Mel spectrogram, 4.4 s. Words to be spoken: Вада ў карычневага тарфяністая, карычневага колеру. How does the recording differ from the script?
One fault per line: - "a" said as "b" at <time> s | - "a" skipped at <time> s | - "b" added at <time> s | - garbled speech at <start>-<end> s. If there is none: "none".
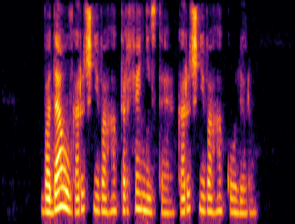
none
